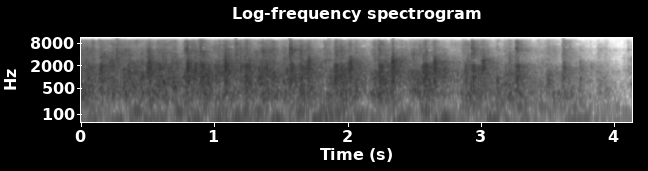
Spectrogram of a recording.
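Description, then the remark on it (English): Audience applause for a forum speaker at Harvard Law School, a dense, steady wash of many hands clapping at once, sustained for several seconds before tapering off slightly at the end. “for one final time let's hear it for our forum speaker thank you”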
